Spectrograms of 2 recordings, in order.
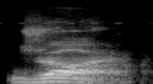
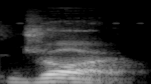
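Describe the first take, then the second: Both takes have the same delivery.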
